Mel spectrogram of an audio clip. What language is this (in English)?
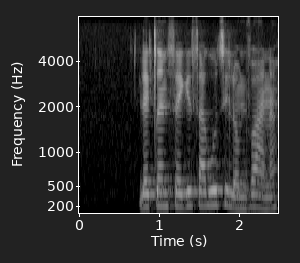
Swati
